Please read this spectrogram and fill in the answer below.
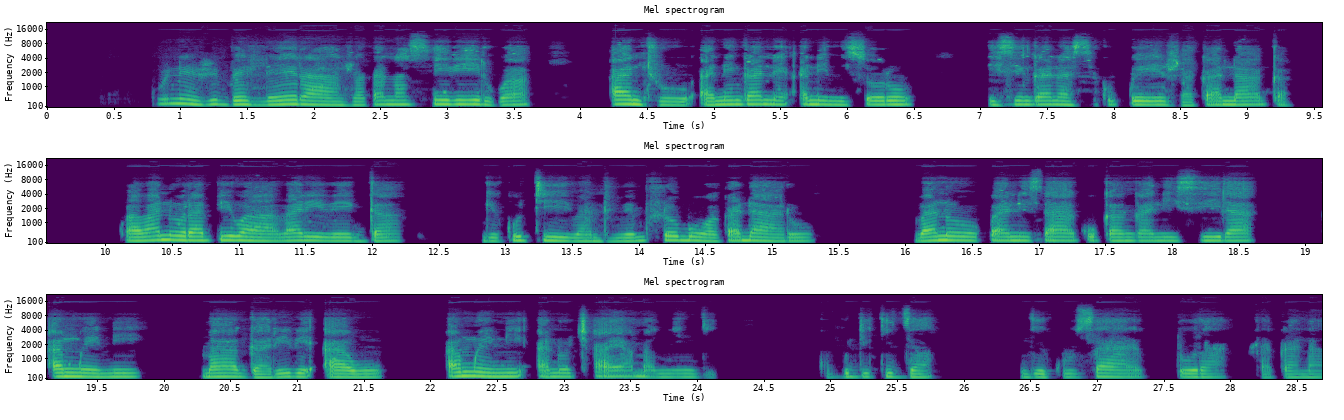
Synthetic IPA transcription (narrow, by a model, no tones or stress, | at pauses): kune̞ʐibʱe̞ɮe̞ɾaʐakanasirirwaː | ntʰuane̞ŋɡaneʔane̞miso̞ɾo̞ | isiŋɡanasikukwe̞ʐakanaːka | kwaʋano̞ɾapiwaʋaɾeʋe̞ɡʱa | ŋɡe̞kutiʋantʰuʋe̞muɬo̞ɓo̞ɦwakaɗaɾo̞ | ʋano̞kwanisakukaŋɡanisiraː | mwe̞ni | maɡʱaɾire̞ʔaʋo̞ | amwe̞niʔano̞t͡ʃa̰jamaɲiŋɡi | kuɓuɗikid͡za | ŋɡe̞kusato̞ɾa | ʐ̥akanaːka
